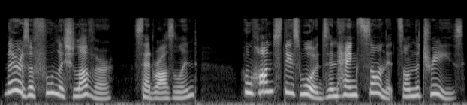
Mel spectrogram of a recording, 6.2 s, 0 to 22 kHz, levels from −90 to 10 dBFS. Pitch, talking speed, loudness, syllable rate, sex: 270 Hz, 165 wpm, -19 LUFS, 4.6 syllables/s, female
